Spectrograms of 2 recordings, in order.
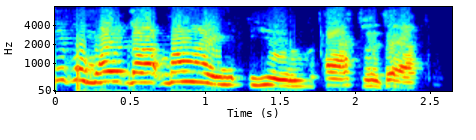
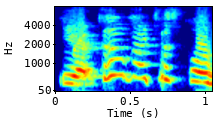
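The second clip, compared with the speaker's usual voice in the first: high mocking taunt; 10 semitones higher than usual. Real, not acted. Taunting during an argument.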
